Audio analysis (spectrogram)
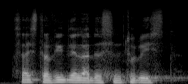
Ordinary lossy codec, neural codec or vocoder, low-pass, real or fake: none; codec, 32 kHz, 1.9 kbps, SNAC; 14.4 kHz; fake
